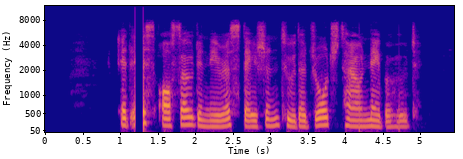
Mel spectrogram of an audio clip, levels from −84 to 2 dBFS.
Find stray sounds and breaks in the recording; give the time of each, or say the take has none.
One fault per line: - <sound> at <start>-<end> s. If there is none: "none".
- dropout at 1.2-1.3 s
